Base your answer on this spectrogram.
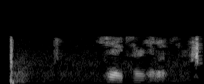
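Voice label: Police Patrol Dispatch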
